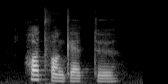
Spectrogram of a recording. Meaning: sixty-two
- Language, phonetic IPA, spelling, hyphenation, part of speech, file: Hungarian, [ˈhɒtvɒŋkɛtːøː], hatvankettő, hat‧van‧ket‧tő, numeral, Hu-hatvankettő.ogg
